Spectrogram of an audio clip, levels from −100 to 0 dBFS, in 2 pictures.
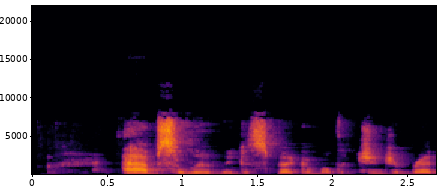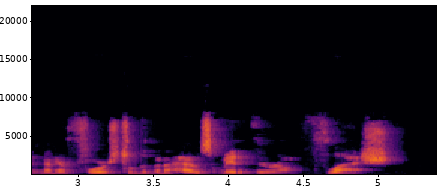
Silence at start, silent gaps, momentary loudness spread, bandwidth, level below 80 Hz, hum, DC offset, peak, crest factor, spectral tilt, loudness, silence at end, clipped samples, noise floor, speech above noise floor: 0.4 s; none; 22 LU; 8.4 kHz; -86 dBFS; none; under 0.1%; -8 dBFS; 26 dB; 0.5 dB/octave; -31 LUFS; 0.3 s; under 0.1%; -61 dBFS; 27 dB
